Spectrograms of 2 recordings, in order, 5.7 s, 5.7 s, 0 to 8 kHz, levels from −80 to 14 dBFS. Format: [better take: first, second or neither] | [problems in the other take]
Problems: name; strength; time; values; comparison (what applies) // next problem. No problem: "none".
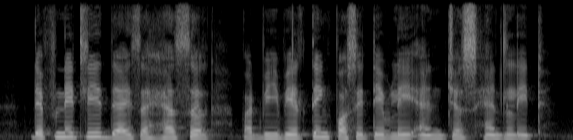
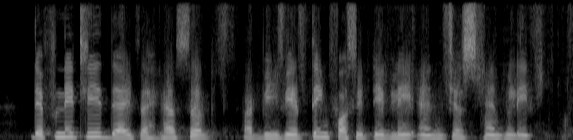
first | noise reduction (neural separator model SepFormer DNS4)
